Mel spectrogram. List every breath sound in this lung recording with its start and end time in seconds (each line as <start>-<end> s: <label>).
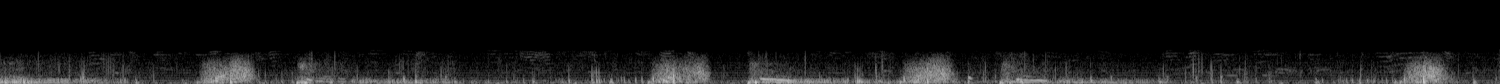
0.00-1.41 s: crackles
1.92-2.60 s: inhalation
1.92-2.60 s: inhalation
2.90-4.69 s: exhalation
2.90-4.69 s: exhalation
2.90-4.69 s: crackles
7.44-8.12 s: rhonchi
8.08-8.98 s: crackles
9.01-9.66 s: inhalation
10.09-10.59 s: rhonchi
10.09-11.77 s: exhalation
10.59-11.78 s: crackles
14.08-14.54 s: inhalation
14.08-14.54 s: crackles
